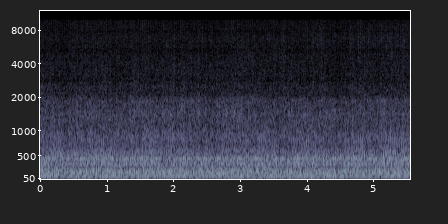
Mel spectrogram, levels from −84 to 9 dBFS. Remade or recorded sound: recorded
